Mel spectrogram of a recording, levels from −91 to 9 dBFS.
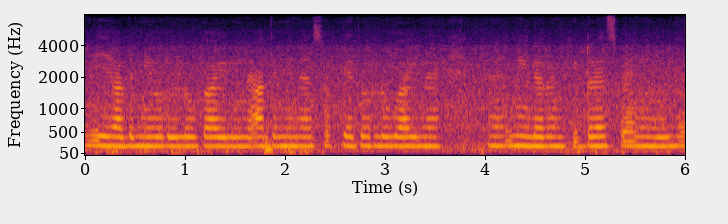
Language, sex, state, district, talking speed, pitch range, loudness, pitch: Hindi, female, Haryana, Rohtak, 170 wpm, 195-200 Hz, -16 LUFS, 200 Hz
